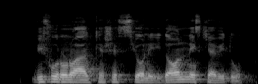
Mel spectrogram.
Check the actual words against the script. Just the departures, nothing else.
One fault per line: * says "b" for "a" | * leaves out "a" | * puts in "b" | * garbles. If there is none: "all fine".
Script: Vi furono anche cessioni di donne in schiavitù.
all fine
